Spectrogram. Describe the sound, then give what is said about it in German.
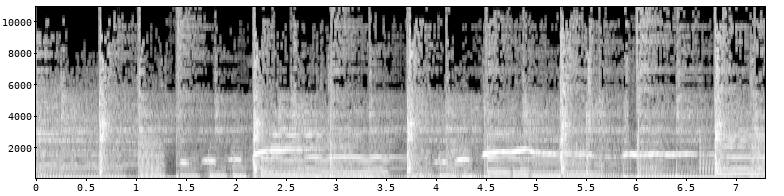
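A clear, sustained whistled melody glides and bends over a dense fusion band groove with guitar, bass and sharp drum hits, the whistling sitting up front and continuous throughout. “und dachte ich mir, jetzt ist der Moment gekommen, wo … und … zusammen spielen sollten und deswegen habe ich mich dann da als Pfeif-Künstler, als die … des Fusion.”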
